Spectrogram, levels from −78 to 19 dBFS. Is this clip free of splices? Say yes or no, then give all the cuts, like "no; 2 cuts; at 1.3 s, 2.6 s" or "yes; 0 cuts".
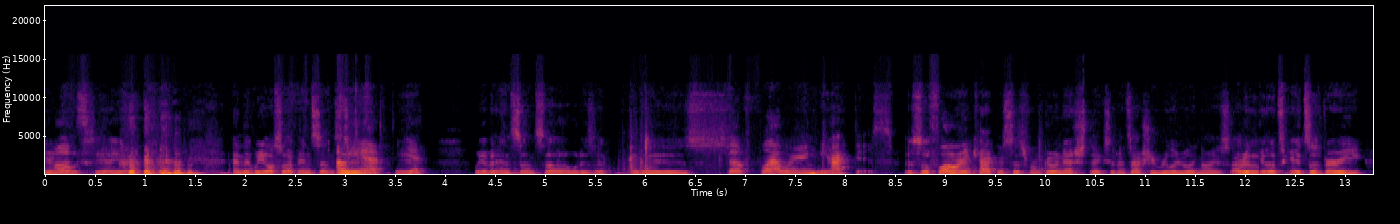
no; 2 cuts; at 2.0 s, 12.1 s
